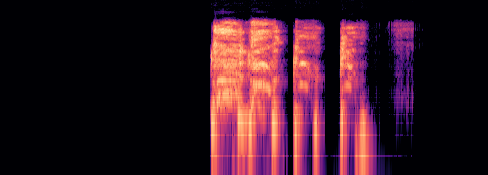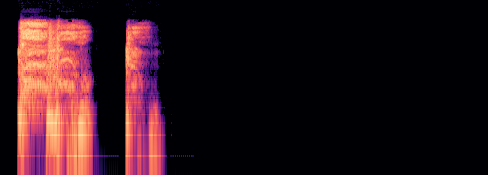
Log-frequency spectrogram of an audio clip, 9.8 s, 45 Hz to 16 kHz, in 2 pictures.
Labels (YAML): expert_labels:
- quality: ok
  cough_type: wet
  dyspnea: false
  wheezing: false
  stridor: false
  choking: false
  congestion: false
  nothing: true
  diagnosis: lower respiratory tract infection
  severity: mild
age: 36
gender: male
respiratory_condition: false
fever_muscle_pain: false
status: healthy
